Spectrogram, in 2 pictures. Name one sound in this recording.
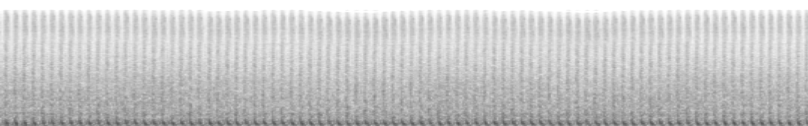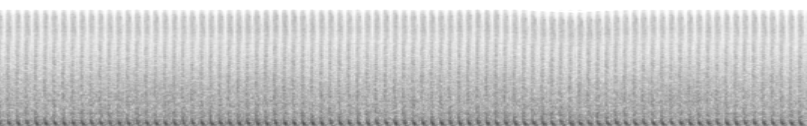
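A helicopter's rotor blades chop rapidly and steadily as it descends and lands.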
